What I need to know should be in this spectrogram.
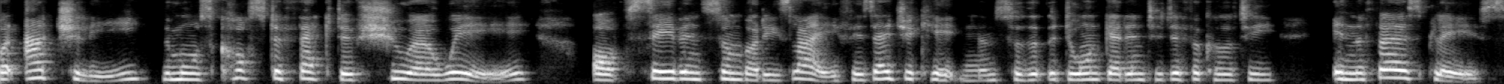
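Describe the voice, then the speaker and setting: This woman speaks with a Northumbrian accent at a fairly high pitch and a dark, mellow tone. Her pace is moderate and her intonation fairly even. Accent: Northumbrian accent, kept. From Northumberland, northern England. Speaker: lifeboat crew member and sea safety volunteer. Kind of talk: casual interview chat.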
